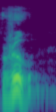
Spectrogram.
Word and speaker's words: 汝: When reading, there are also cases where it's pronounced as Ru.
